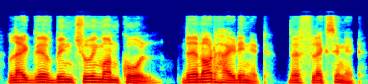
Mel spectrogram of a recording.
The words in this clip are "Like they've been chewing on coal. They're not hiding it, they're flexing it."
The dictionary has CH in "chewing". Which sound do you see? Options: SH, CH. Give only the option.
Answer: CH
